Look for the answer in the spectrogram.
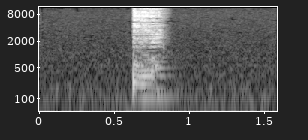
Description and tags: fart poot gas flatulence flatulation
flatulence, fart, flatulation, poot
